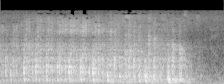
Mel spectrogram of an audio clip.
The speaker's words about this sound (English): Funny thing how the body keeps rattling after the motor's turned off, ain't it? Yes, there's no such thing as a car having convulsions, is there?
